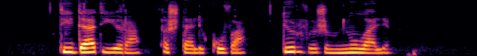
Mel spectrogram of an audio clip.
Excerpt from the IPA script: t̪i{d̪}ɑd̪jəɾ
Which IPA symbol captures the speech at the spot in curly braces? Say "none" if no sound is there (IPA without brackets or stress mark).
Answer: d̪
